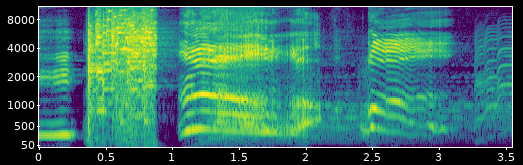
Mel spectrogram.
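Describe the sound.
Window glass shattering as a steel needle is shot through it: one short, sharp crash, followed by groaning, moaning vocal sounds.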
